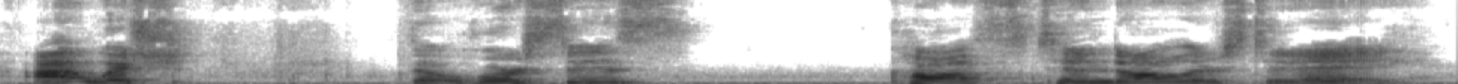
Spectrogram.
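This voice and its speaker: Bright, lilting woman reading aloud. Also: medium pitch, big pitch swings, drawn-out words. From Texas, United States. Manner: conversational, curious, musing aloud. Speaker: host of a storytime read-aloud show. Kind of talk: reading a children's picture book aloud with chatty asides.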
